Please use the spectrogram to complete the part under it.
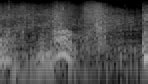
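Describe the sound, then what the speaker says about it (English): A Chorkie, a small Chihuahua and Yorkshire Terrier mix, barks a few times in quick succession, sharp little yaps at close range with nothing else around them. "Chorkies like to bark"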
